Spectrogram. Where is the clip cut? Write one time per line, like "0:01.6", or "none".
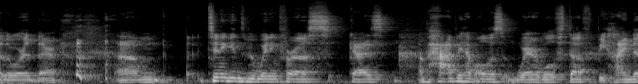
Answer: none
